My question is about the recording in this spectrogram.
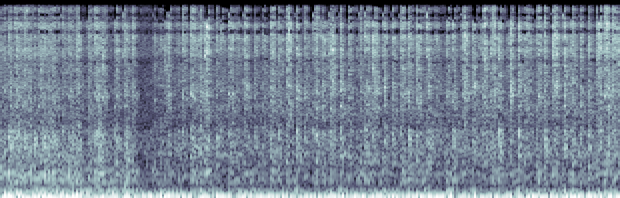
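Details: Rebuilt engine on straight open headers at first start, idle set low; deep loud idle with busy clatter on the low rumble, better with more rpm; valve lifter rattle, lash to be rechecked, lifters maybe not pumped up yet.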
